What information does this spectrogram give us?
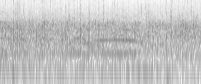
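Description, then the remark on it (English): A crowd applauds steadily for a few seconds, a dense, even wash of many hands clapping at constant loudness, with faint voices mixed into the noise, welcoming people as they walk back to their seats. “Come on, applaud them.”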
